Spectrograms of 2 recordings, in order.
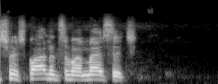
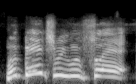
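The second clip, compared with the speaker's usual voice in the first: higher-pitched New Zealand imitation; New Zealand accent; 6 semitones higher than usual. Friend repeating himself to a puzzled listener, imitated New Zealand accent. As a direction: mimic a Kiwi friend, pitched up. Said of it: "New Zealand accent".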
